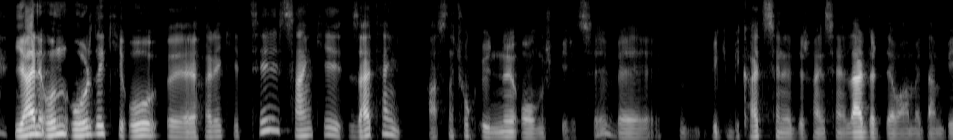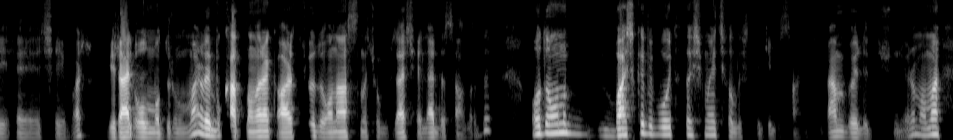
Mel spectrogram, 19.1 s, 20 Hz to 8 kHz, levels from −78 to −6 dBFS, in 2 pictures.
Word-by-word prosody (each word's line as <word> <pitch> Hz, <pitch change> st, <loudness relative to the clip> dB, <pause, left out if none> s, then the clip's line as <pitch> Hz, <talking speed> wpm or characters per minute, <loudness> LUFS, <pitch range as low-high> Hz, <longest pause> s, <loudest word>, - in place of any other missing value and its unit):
Yani, 150 Hz, +6 st, +7 dB
onun 150 Hz, +6 st, +2 dB
oradaki 155 Hz, +7 st, -1 dB
o, 125 Hz, +2 st, -1 dB
eee, 100 Hz, -1 st, -4 dB
hareketi 115 Hz, -, -9 dB
sanki, 135 Hz, -, -6 dB
zaten 140 Hz, +4 st, -3 dB, 0.3 s
aslında -, -, -16 dB
çok -, -, -18 dB
ünlü 105 Hz, +2 st, -5 dB
olmuş 95 Hz, 0 st, -10 dB
birisi -, -, -19 dB
ve 90 Hz, 0 st, -11 dB, 0.6 s
bir -, -, -15 dB
birkaç 115 Hz, +1 st, -8 dB
senedir, 95 Hz, -4 st, -12 dB
hani, 90 Hz, -2 st, -11 dB
senelerdir 100 Hz, 0 st, 0 dB
devam 85 Hz, -1 st, -12 dB
eden 90 Hz, 0 st, -17 dB
bir, 90 Hz, 0 st, -15 dB
eee, 90 Hz, -1 st, -16 dB
şey 85 Hz, -2 st, -19 dB
var, -, -, -12 dB, 0.2 s
viral -, -, +8 dB
olma 95 Hz, -2 st, -1 dB
durumu 95 Hz, 0 st, -14 dB
var -, -, +2 dB
ve 130 Hz, -4 st, +5 dB
bu -, -, -8 dB
katlanarak 115 Hz, +1 st, +5 dB
artıyordu. 100 Hz, +2 st, +3 dB
Ona 105 Hz, +1 st, +3 dB
aslında 105 Hz, 0 st, -2 dB
çok 100 Hz, -4 st, -23 dB
güzel 100 Hz, +1 st, 0 dB
şeyler 100 Hz, 0 st, -6 dB
de 90 Hz, -, -15 dB
sağladı. 95 Hz, -, -19 dB, 0.4 s
O 165 Hz, +2 st, +1 dB
da 180 Hz, -, +2 dB
onu 180 Hz, -3 st, +1 dB
başka 140 Hz, +7 st, +3 dB
bir 160 Hz, -2 st, -6 dB
boyuta 155 Hz, 0 st, -3 dB
taşımaya 145 Hz, 0 st, -7 dB
çalıştı 100 Hz, -7 st, -17 dB
gibi, -, -, -25 dB
sanki. -, -, -27 dB, 0.2 s
Ben 105 Hz, 0 st, -4 dB
böyle 90 Hz, -4 st, -8 dB
düşünüyorum 150 Hz, -, -17 dB
ama, 155 Hz, +3 st, +2 dB
110 Hz, 170 wpm, -26 LUFS, 95-140 Hz, 0.6 s, viral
